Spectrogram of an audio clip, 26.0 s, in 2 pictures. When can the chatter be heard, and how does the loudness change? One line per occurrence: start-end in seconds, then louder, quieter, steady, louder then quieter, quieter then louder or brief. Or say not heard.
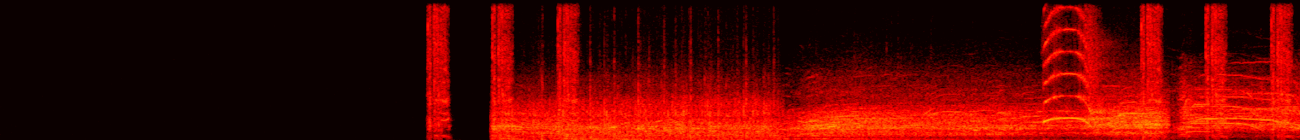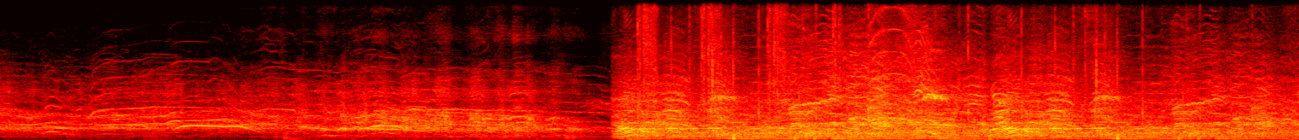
4.9-25.9 louder.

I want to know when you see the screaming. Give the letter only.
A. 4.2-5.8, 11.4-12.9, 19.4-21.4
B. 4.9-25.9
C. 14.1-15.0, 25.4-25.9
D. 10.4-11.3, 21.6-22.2
D.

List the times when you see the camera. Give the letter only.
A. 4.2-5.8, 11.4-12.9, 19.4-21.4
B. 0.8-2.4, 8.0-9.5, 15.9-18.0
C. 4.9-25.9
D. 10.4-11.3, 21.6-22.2
A.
